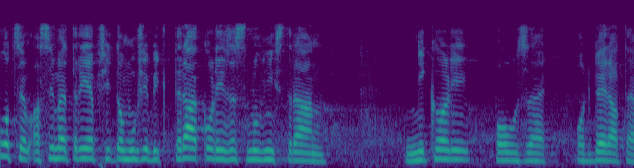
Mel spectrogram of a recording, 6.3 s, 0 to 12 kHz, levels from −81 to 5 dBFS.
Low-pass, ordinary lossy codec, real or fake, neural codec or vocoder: 7.2 kHz; AAC, 48 kbps; fake; codec, 16 kHz, 16 kbps, FunCodec, trained on LibriTTS, 50 frames a second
